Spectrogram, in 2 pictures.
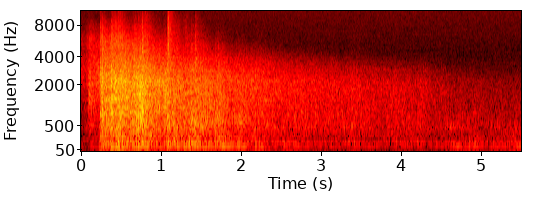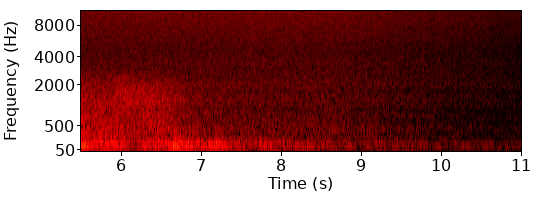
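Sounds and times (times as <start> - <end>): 
thunder: 0.0 - 8.4.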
